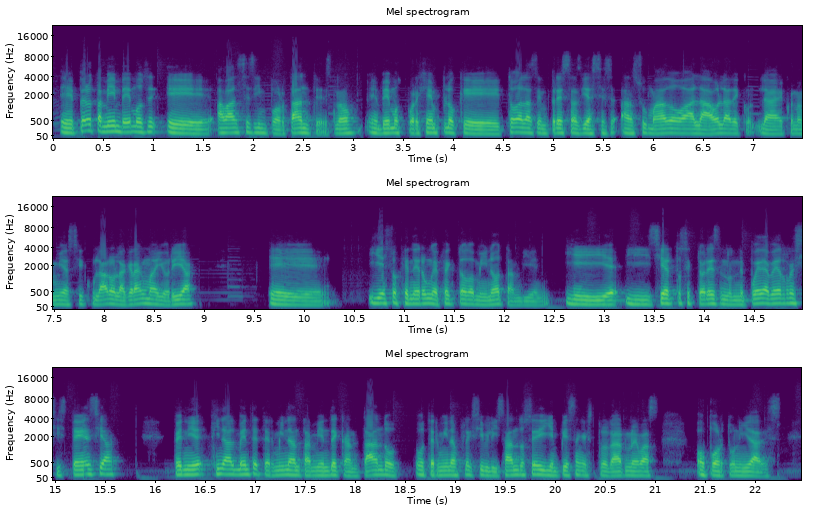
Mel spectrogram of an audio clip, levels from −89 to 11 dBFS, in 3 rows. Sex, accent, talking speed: male, Mexican, 170 wpm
